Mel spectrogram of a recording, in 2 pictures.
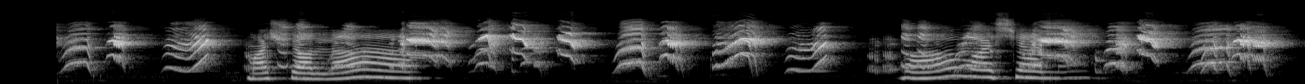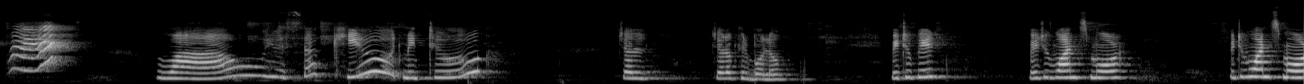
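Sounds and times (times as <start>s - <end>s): parakeet high-pitched calls: 0.6s - 13.9s.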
